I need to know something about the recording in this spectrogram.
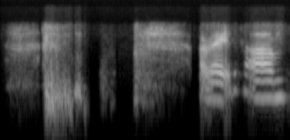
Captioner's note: laughs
